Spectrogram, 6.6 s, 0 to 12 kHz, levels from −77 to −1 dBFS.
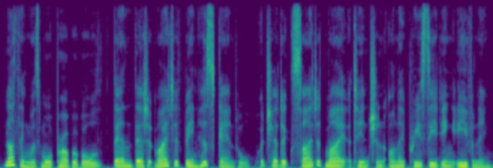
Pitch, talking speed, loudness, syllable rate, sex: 180 Hz, 190 wpm, -18 LUFS, 5.3 syllables/s, female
